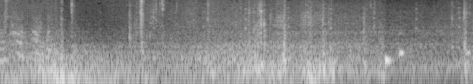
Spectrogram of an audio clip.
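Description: A car drives through dense city traffic in Dresden, its engine rumbling low and steady, with brief clicks and small mechanical noises over a continuous background of road noise.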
